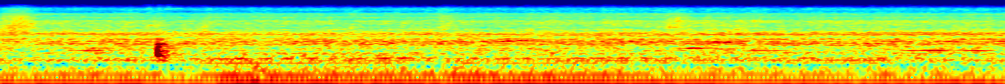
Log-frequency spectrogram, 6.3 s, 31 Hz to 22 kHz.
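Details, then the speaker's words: Mitsubishi Lancer at idle after lowering idle speed screw from about 1020 to standard 800 rpm to fix rough idle: smooth, even idle with no hunting, radiator fan whoosh heard, normal. "So, now you can see the stability- the sudden drop probably you can hear the radiator fan is working and that is normal."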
